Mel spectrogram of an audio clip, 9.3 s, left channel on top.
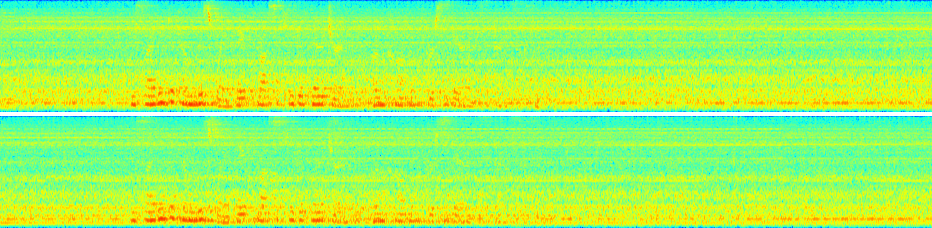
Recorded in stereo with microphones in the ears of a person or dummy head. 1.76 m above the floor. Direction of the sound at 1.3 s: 20° left (ahead or behind).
